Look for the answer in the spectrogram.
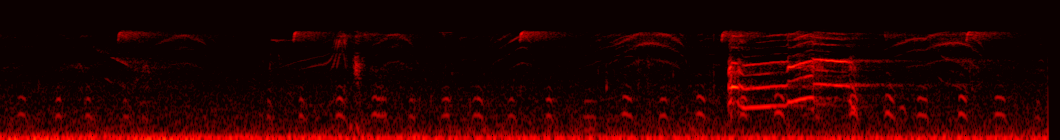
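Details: Paired wood ducks on a bayou in the last weeks of October, hens calling during the mating ritual; steady rapid chattering notes throughout, broken by one loud, rising, harmonic squeal of about half a second.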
